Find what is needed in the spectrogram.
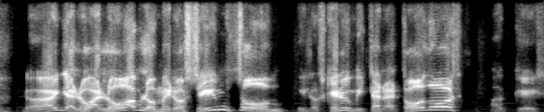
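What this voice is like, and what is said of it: Imitates cartoon character Homer Simpson. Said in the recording (Spanish): “una imitación de, de, algo ... a una caricatura ... como Homero Simpson”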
